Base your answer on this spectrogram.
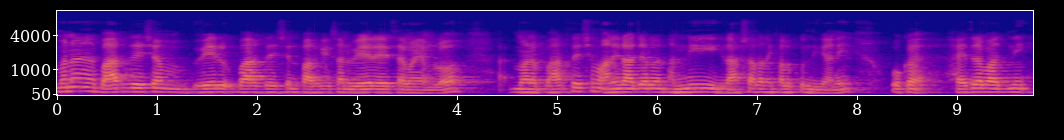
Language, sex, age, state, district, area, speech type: Telugu, male, 30-45, Telangana, Hyderabad, rural, spontaneous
